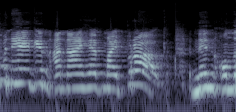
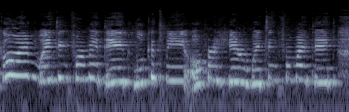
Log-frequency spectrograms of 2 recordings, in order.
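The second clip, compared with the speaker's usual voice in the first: mock date waiting; 7 semitones higher than usual.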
